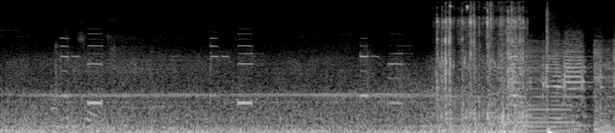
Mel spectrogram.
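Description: Outdoor street noise with a low traffic rumble and a few faint short beeps; about four seconds in, rock music with electric guitar and a heavy drum beat starts.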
